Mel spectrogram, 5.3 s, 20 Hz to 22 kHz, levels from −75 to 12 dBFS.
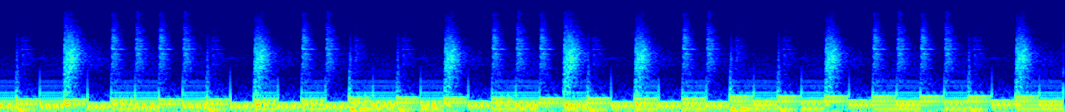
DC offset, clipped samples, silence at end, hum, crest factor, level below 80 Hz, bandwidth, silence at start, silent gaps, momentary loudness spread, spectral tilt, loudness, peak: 0.8%; under 0.1%; 0 s; none; 12 dB; -36 dBFS; 15 kHz; 0 s; none; 2 LU; -7.5 dB/octave; -22 LUFS; -8 dBFS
